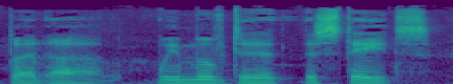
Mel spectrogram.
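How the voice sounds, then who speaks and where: A middle-aged man born in Germany who grew up in the States, a guest in a casual chat telling his family story in a relaxed, frank way with the odd curse. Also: medium pitch, unhurried. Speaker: podcast guest.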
